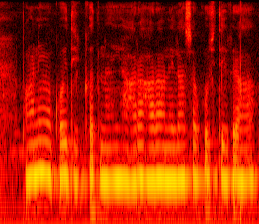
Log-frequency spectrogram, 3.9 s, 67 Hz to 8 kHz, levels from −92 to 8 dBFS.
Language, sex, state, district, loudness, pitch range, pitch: Hindi, male, Bihar, Kishanganj, -32 LUFS, 170-180 Hz, 175 Hz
